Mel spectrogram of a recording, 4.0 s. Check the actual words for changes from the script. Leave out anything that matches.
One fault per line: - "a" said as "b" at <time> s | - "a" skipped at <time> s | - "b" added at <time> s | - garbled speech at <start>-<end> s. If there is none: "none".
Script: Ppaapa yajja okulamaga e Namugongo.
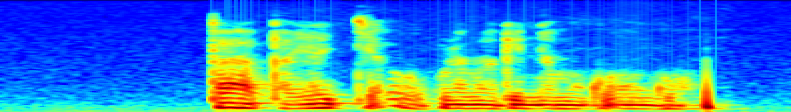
none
